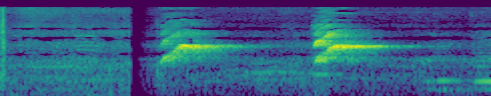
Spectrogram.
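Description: A caged bird calling twice, each call a short whistled note that rises and then holds steady, about a second in and again near the end.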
